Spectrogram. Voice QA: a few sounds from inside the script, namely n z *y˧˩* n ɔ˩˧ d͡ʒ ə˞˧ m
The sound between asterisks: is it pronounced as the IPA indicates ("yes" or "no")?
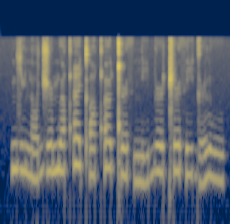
yes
